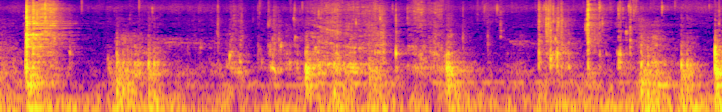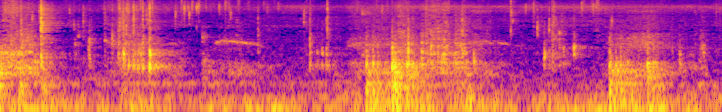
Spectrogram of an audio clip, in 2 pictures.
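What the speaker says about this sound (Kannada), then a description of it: "ಮಿಕ್ಸ್ ಮಾಡ್ಕೊಳ್ಳೋಣ ಇವಾಗ" A spoon stirs spices into tomato rasam in a cooking pot, giving soft scraping and occasional metallic clinks against the pot that repeat irregularly over steady low background noise, with no talking.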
